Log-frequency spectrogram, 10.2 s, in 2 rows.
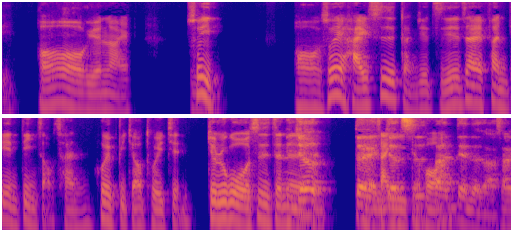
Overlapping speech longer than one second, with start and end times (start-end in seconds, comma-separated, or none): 7.9-9.7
